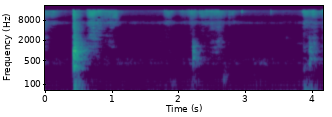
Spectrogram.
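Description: Knife slicing chicken into thick pieces on a board, three separate soft thuds of the blade striking the surface, spaced about two seconds apart, close and quiet.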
